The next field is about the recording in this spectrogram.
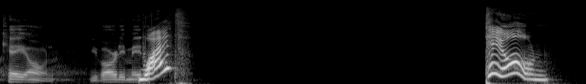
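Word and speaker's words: けいおん!: your favorite girl in K on actually Donald it's pronounced K own you've already made what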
